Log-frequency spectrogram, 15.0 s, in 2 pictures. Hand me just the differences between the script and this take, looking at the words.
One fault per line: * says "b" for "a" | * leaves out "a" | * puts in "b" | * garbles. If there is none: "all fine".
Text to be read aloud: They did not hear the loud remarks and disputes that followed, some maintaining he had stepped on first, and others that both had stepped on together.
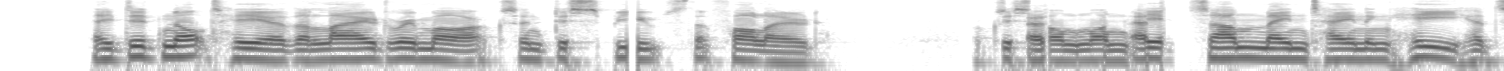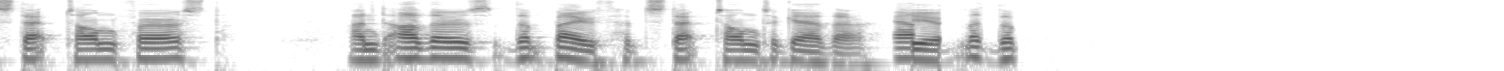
* garbles
* garbles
